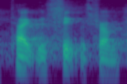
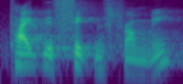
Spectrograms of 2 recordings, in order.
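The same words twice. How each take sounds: First: Softer, lower plea, fading; a hushed second plea; softer pleading repeat. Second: Said in the usual way. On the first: Retold or imitated. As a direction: beg it again, quietly. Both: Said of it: "Paul had pleaded three times".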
